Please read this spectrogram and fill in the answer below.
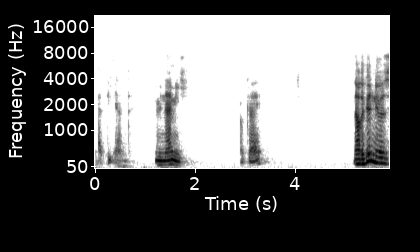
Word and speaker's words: amie: If it's a female friend, we're going to add an E at the end, une amie. Okay? Now, the good news is the E is silent, okay?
